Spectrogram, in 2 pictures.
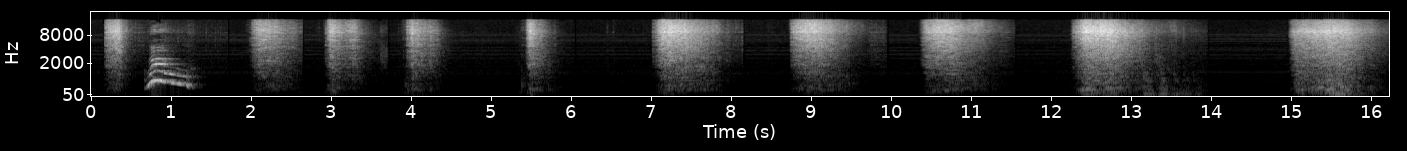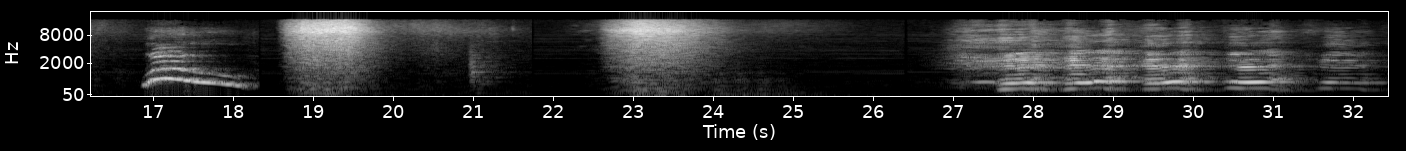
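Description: Lycopodium spore powder flashing into fireballs in a candle flame: more than a dozen separate whooshing bursts, short ones in quick succession at first, then longer, louder ones spaced a few seconds apart. A voice whoops twice, and music begins near the end.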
